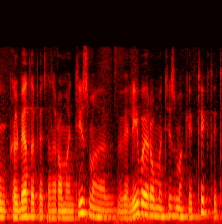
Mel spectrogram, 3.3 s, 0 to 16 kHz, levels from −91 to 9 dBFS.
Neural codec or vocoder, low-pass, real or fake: none; 7.2 kHz; real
